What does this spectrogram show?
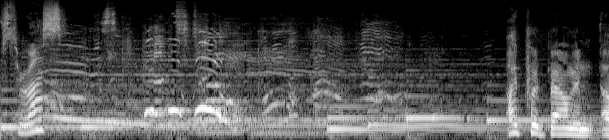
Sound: chattering

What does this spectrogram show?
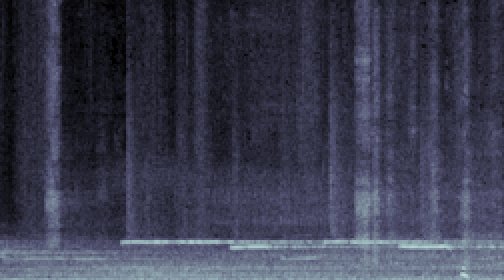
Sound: panicked breathing

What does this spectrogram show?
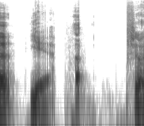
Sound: tiny distressed noise

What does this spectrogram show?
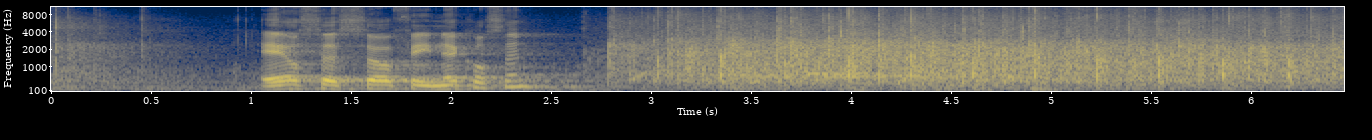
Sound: audience applauding

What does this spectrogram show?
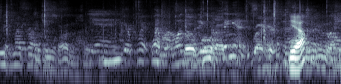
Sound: chatter

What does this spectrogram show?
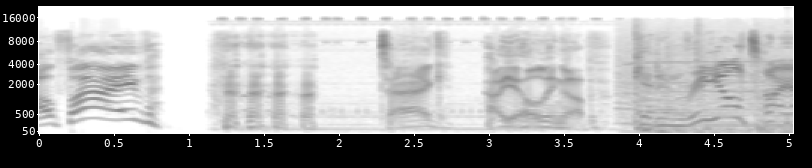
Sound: chuckles

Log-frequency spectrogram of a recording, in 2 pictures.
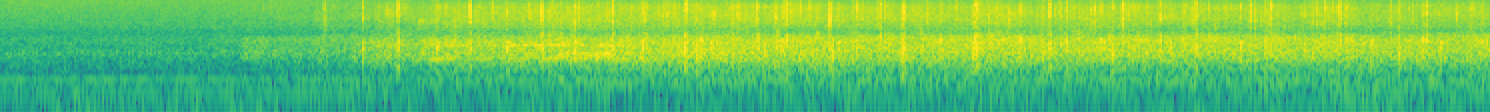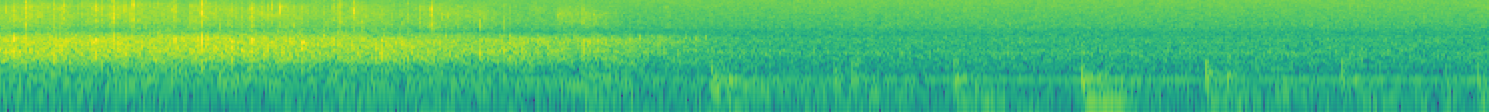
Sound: applause

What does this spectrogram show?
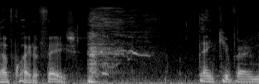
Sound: laughter

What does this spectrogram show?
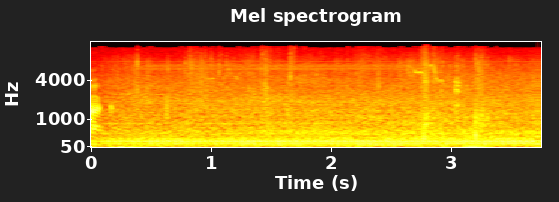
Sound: truck engine noise

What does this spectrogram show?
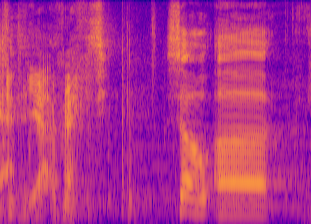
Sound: laughs

